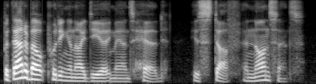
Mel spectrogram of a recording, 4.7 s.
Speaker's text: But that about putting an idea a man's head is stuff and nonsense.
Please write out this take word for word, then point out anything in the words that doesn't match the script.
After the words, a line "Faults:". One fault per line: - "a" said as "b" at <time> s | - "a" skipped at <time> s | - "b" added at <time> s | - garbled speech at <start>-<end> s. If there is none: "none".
But that about putting an idea a man's head is stuff and nonsense.
Faults:
none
